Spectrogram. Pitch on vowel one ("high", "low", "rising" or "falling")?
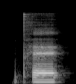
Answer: low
